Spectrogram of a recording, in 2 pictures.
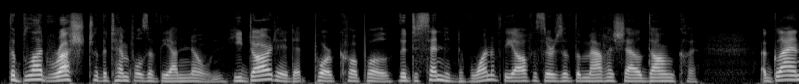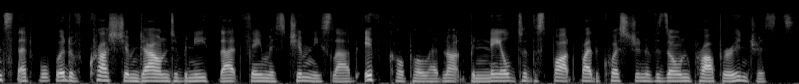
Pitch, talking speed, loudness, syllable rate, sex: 160 Hz, 210 wpm, -23 LUFS, 5.4 syllables/s, female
